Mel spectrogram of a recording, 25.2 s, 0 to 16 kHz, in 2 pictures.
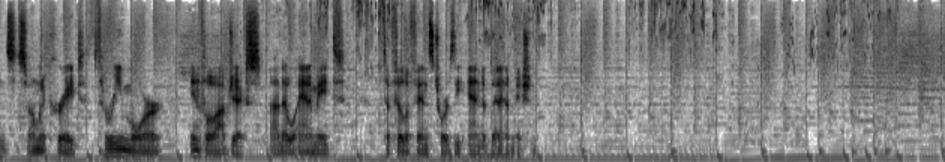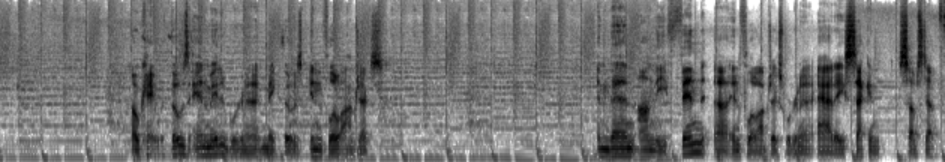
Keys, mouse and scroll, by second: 2.4-2.8 right drag, 2.9 shift+a, 3.9 s, 4.4 g, 4.6 s, 5.2 click, 5.4-8.4 middle drag, 8.4 click, 8.5 shift+middle click, 9.1 click, 9.8 middle click, 10.1-11.7 shift+drag, 10.2 shift+d, 10.7-15.3 middle drag, 10.7 right click, 11.2 shift+d, 11.7-18.8 drag, 11.7-15.3 right drag, 15.9-18.8 middle drag, 15.9-18.8 right drag, 19.2-20.5 middle drag, 20.9-22.2 middle drag, 22.5 middle click.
